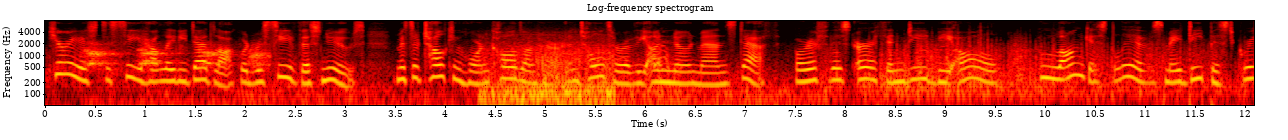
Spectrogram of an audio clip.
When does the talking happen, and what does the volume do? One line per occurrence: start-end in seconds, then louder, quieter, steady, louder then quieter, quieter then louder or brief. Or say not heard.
0.0-12.0 steady.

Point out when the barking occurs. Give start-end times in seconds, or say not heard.
0.3-2.2, 4.3-6.4, 8.6-9.9.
